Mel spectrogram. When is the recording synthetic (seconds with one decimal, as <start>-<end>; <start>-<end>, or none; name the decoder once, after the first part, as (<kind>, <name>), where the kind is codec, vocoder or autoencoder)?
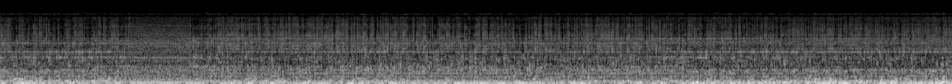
0.0-1.3 (vocoder, BigVGAN v2); 1.9-9.5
